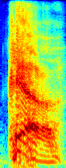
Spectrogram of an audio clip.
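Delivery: low, loud barked order; a cruel king commanding death; stern king's command. Acted. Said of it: "said the king".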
